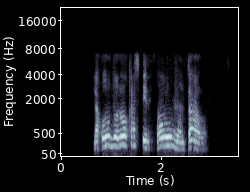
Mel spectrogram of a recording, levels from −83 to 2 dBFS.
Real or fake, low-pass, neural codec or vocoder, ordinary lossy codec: fake; 7.2 kHz; codec, 16 kHz, 1 kbps, FreqCodec, smaller model; Opus, 32 kbps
